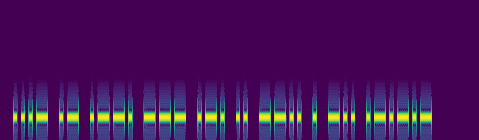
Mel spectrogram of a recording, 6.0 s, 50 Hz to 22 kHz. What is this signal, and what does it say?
Morse code, heard as a keyed tone, about 25 wpm, 700 Hz. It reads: VAPORIZED.
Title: Pangram Challenge v2 - 25wpm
